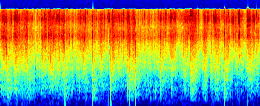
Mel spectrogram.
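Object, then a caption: Plastic bubble wrap. Fingers with long red nails pinch and squeeze bubbles in a held fold of clear polyethylene bubble wrap, with a crumpled section below. The plastic gives a steady bright crinkling broken by sharp, quick pops that die away almost instantly.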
